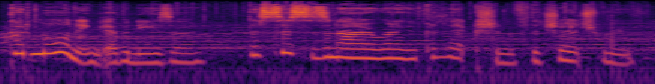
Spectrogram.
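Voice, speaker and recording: A genteel, fussy church sister for a comic radio play. Her voice is high and swooping, with a dark, soft tone. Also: very animated, fairly quick, soft background music, rough recording. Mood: sweetly gushing.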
